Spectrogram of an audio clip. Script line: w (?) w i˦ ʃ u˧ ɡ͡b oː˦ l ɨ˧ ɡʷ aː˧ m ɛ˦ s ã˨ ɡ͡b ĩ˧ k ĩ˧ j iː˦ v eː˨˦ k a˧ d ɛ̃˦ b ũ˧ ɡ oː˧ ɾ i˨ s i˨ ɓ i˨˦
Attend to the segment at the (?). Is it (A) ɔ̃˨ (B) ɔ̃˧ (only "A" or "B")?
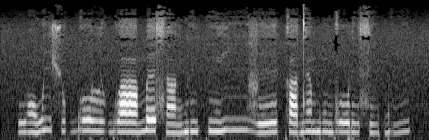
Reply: A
